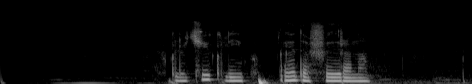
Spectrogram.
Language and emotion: Russian, neutral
